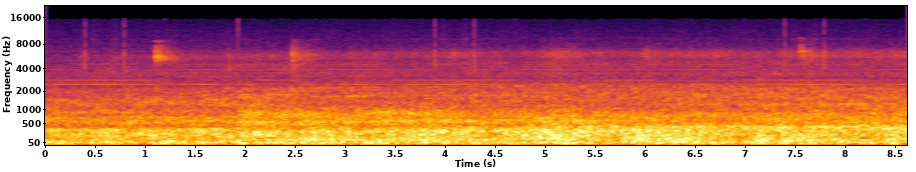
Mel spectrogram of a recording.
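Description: A train rumbles steadily along the tracks through a tunnel.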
